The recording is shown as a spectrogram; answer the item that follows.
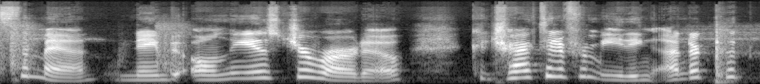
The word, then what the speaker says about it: Gerardo: You're saying it wrong. You have to put some bass in your voice. You have to say, Gerardo. Gerardo! Yeah. I lack the necessary parts to put bass in my voice. So roll your R's.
